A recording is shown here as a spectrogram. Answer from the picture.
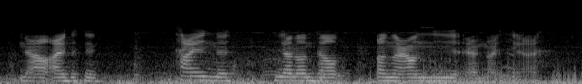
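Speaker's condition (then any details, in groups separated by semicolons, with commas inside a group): Muscular dystrophy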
